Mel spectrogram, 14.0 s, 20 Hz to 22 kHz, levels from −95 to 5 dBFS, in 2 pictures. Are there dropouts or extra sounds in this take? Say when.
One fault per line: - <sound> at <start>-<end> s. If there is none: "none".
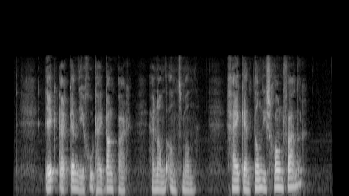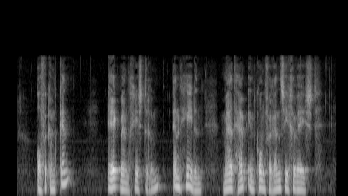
none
